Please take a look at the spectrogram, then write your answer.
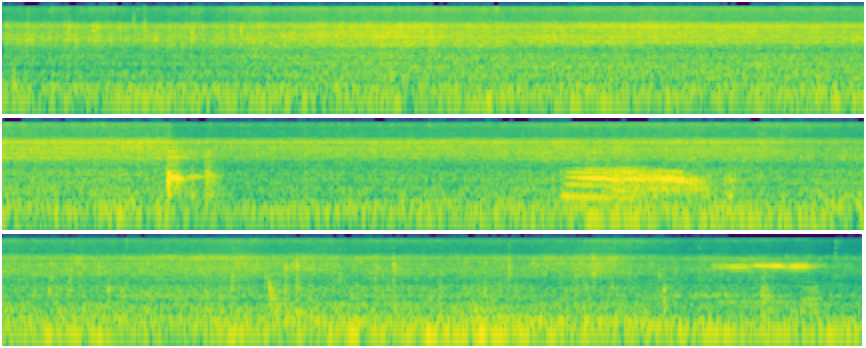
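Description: Water poured into a hot pan of chicken kasha curry sets off a strong sizzle and bubbling, close and fairly loud, with a clatter and brief pouring gurgle partway through and faint voices at times.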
